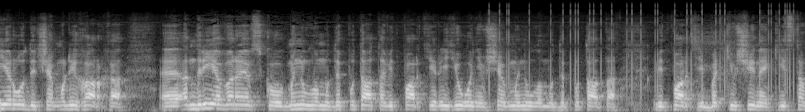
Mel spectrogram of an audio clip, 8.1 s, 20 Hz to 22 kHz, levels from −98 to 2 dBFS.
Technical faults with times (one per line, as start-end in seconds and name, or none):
4.89-7.94 train of clicks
